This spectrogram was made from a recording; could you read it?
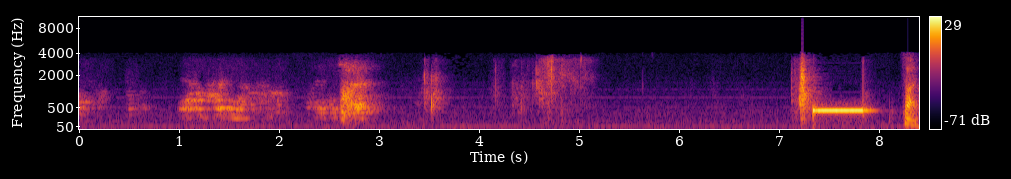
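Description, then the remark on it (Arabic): Voices talk for several seconds, then a loud, steady electronic phone busy tone sounds near the end as the connection to a phone-in caller is lost, holding one flat pitch for under a second. “فقدنا الاتصال بأخونا”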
